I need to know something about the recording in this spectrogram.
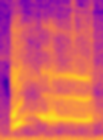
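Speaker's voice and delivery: very high, short squeal; shocked shriek. Retold or imitated. Watching drunk friend punch Meredith, shocked shriek.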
